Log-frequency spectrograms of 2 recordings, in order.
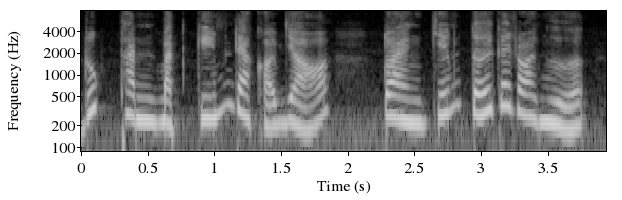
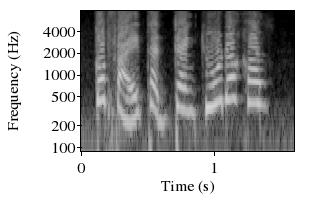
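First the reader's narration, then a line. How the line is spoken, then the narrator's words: Shouted. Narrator (Vietnamese): Hoa Vạn Tử la lên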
